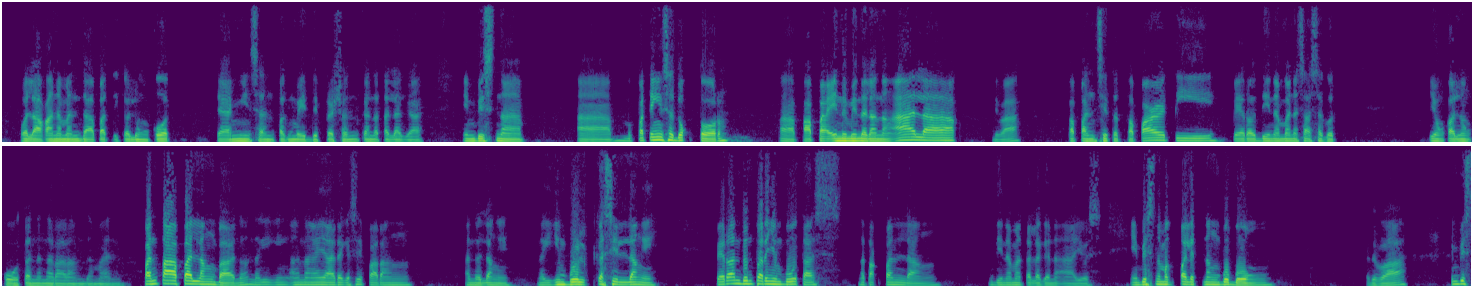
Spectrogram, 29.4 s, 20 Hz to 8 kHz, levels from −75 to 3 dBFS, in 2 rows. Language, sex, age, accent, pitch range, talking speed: Filipino, male, 20-39, native, 100-125 Hz, 150 wpm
